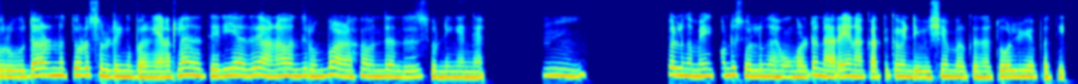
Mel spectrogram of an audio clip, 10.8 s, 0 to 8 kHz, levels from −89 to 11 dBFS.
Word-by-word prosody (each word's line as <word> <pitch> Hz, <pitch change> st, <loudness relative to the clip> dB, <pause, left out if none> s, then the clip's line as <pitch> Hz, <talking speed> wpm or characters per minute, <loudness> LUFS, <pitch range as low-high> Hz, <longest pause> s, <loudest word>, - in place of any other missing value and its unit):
ஒரு 180 Hz, -1 st, +1 dB
உதாரணத்தோட 215 Hz, +2 st, +2 dB
சொல்றீங்க 185 Hz, -3 st, +2 dB
பாருங்க. 165 Hz, -1 st, +1 dB
எனக்குலாம் 200 Hz, +6 st, +1 dB
இது 210 Hz, -, +2 dB
தெரியாது, 205 Hz, +1 st, +1 dB
ஆனா 190 Hz, +2 st, +1 dB
வந்து 200 Hz, +1 st, +1 dB
ரொம்ப 190 Hz, +4 st, 0 dB
அழகா 185 Hz, 0 st, -1 dB
வந்து 180 Hz, +1 st, +1 dB
அந்த 170 Hz, -1 st, -2 dB
இத 175 Hz, -, -3 dB
சொன்னீங்கங்க. 165 Hz, -1 st, 0 dB, 0.7 s
ம் 205 Hz, -3 st, 0 dB, 1.0 s
சொல்லுங்க, 215 Hz, -3 st, +1 dB
மேற்கொண்டு 210 Hz, +2 st, -1 dB
சொல்லுங்க. 190 Hz, -1 st, +1 dB, 0.2 s
உங்கள்ட்ட 175 Hz, +5 st, -1 dB
நெறைய 180 Hz, +2 st, +2 dB
நான் 180 Hz, 0 st, -3 dB
கத்துக்க 190 Hz, +3 st, -2 dB
வேண்டிய 175 Hz, -2 st, 0 dB
விஷயம் 185 Hz, +2 st, 0 dB
இருக்குதுங்க 170 Hz, 0 st, -1 dB
தோல்விய 180 Hz, 0 st, +2 dB
பத்தி. 165 Hz, -1 st, -2 dB
185 Hz, 155 wpm, -22 LUFS, 175-205 Hz, 1.0 s, உதாரணத்தோட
